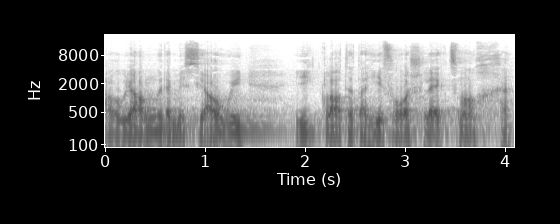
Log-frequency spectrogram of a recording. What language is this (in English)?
Swiss German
